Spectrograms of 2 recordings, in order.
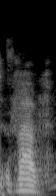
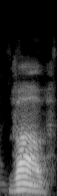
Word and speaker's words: Vav: VAV. So it's V as in Vogue. So it's really V. How to read Vogue? So the word, the shape Vav is really pronounced V, like Vogue.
